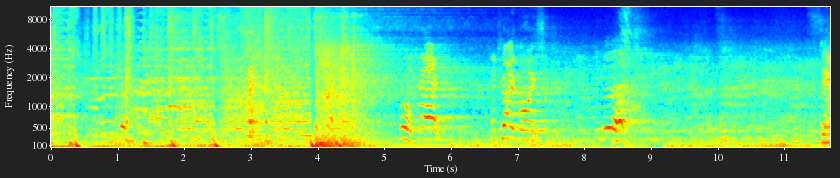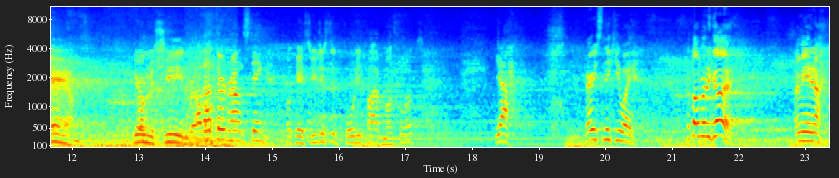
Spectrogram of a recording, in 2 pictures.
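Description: A man breathes heavily, out of breath.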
